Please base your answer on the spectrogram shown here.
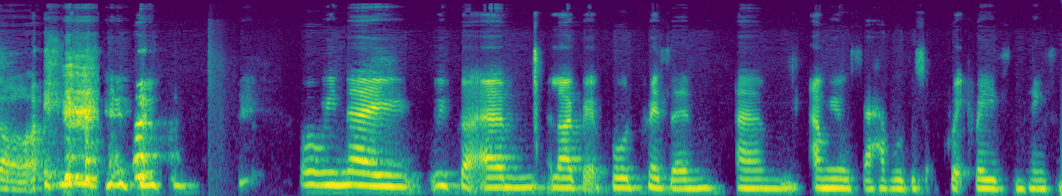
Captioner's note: laughs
